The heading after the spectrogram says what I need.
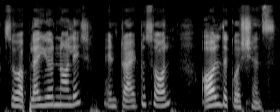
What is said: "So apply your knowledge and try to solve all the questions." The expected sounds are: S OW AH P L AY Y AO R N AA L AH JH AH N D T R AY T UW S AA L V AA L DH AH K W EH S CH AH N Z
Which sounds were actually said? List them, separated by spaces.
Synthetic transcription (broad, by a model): S OW AH P L AY Y AO R N AA L AH JH AH N D T R AY T UW S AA L AA L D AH K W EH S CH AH N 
